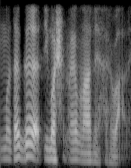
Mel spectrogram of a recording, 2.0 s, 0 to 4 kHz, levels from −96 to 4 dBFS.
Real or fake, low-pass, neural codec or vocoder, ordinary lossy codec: fake; 3.6 kHz; codec, 16 kHz in and 24 kHz out, 0.4 kbps, LongCat-Audio-Codec, four codebook decoder; none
